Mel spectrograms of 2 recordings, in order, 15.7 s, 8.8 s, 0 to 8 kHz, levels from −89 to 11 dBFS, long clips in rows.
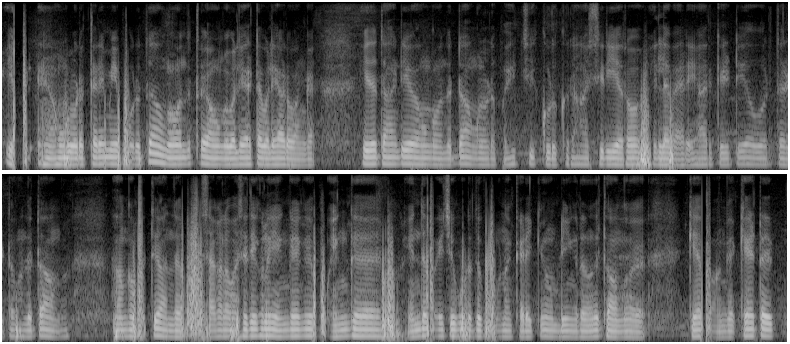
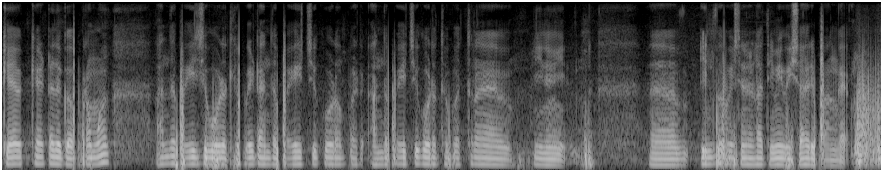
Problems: constant background noise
